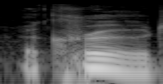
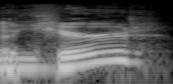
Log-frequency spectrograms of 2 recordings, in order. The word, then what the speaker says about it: accrued: Accrued, yeah. Isn't that the word? What word are you trying to say? Like, spell it. A-C-R-U... Yeah, A-C-C-R-U... Accured?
